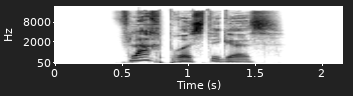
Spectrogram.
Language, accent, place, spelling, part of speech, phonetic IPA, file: German, Germany, Berlin, flachbrüstiges, adjective, [ˈflaxˌbʁʏstɪɡəs], De-flachbrüstiges.ogg
- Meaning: strong/mixed nominative/accusative neuter singular of flachbrüstig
